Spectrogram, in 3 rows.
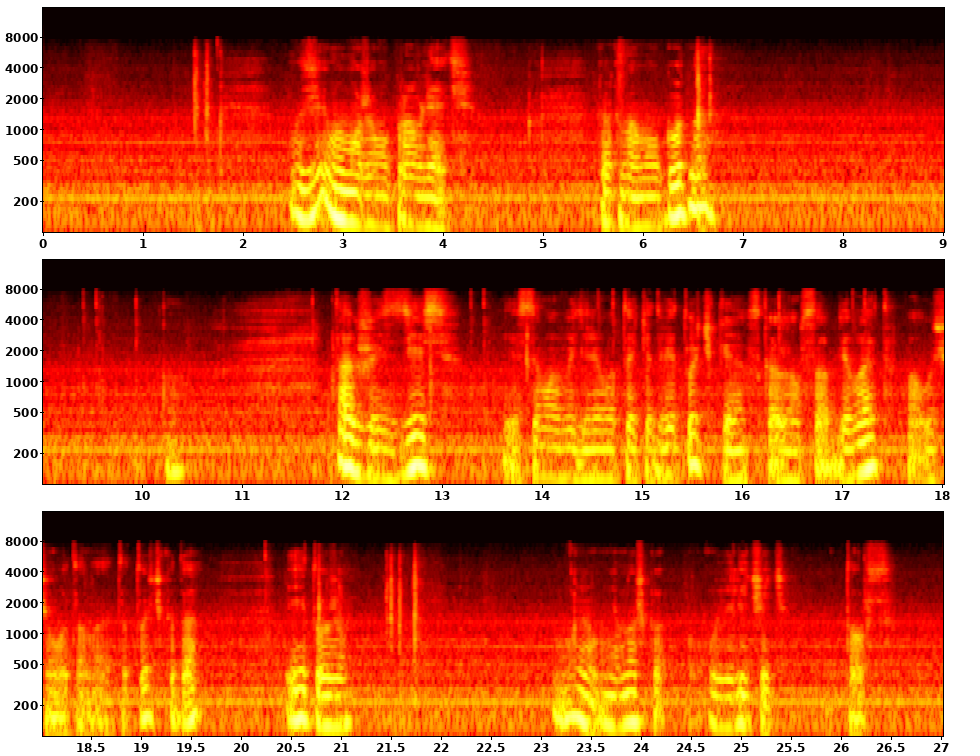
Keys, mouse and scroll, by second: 1.5 g, 9.9-13.0 middle drag, 13.2 click, 14.5 shift+click, 16.2-18.2 right drag, 18.2-20.2 drag, 21.4 ctrl+a.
